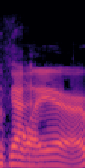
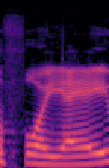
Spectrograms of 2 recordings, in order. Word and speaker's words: foyer: but yes I know foyer but I don't yeah it's it's weird right because yeah it doesn't it doesn't follow American English pronunciation rules if you say fo right it sounds it sounds French and maybe it is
